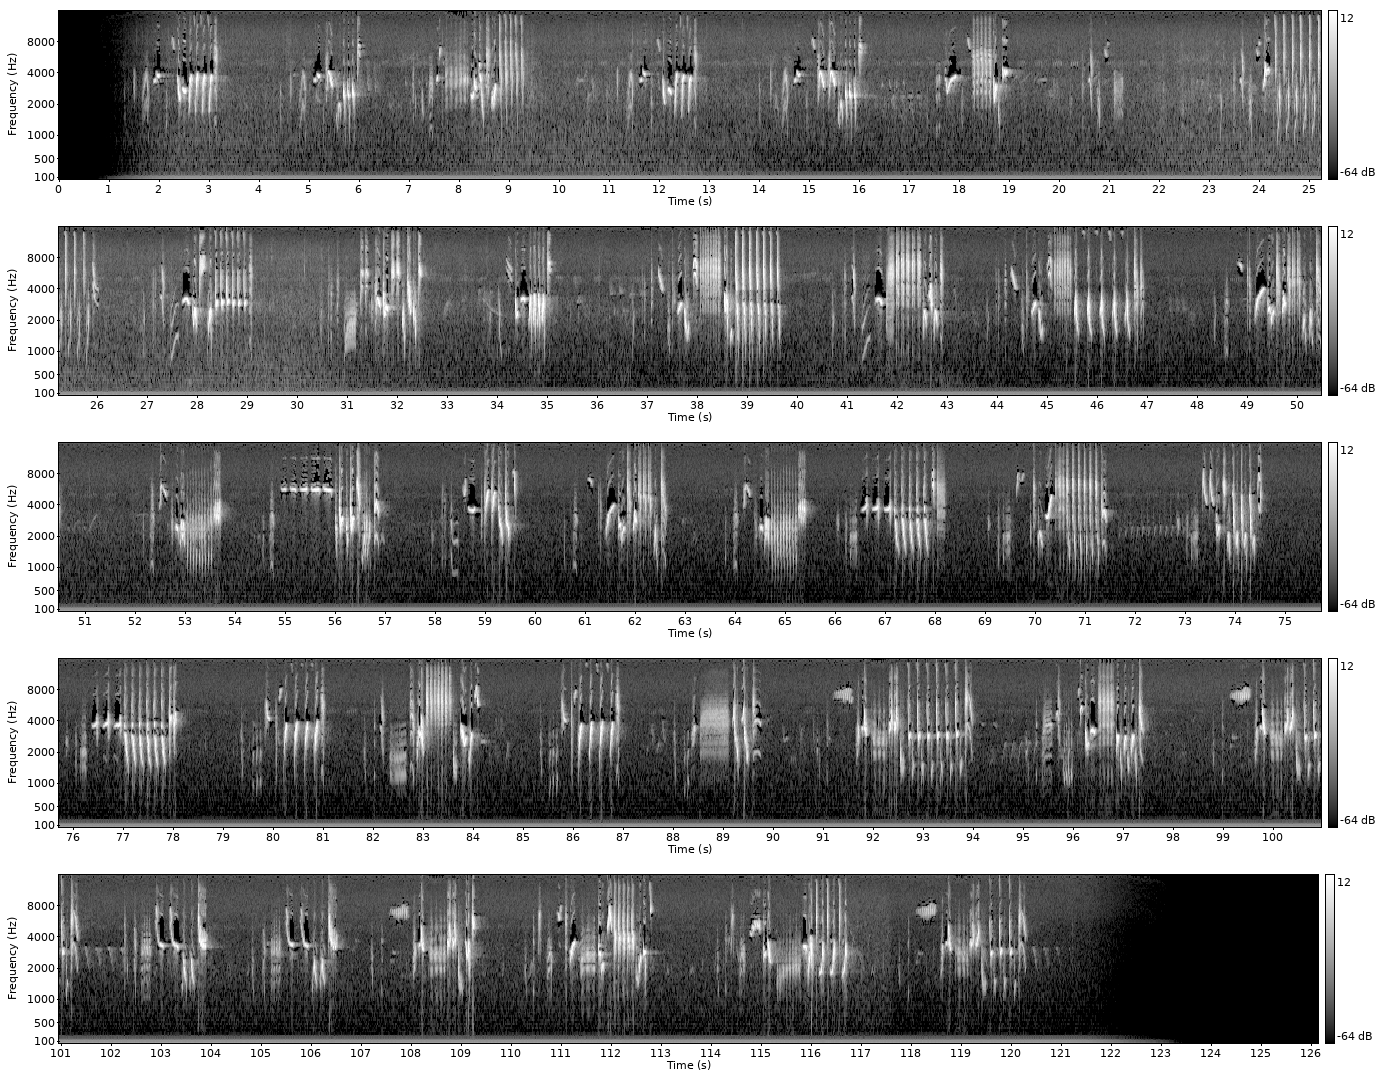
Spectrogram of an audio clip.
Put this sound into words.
Nightingale Denmark
Recording of thrush nightingales in Denmark.
field-recording, bird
